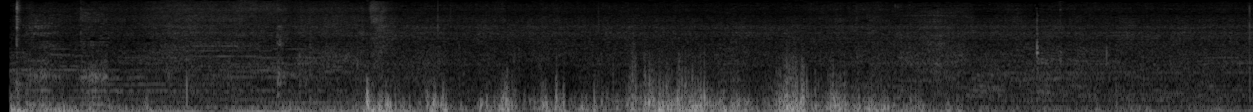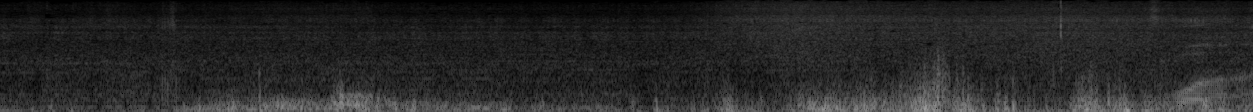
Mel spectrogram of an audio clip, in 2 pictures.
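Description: Indistinct voices with music, with a quieter stretch in the middle.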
